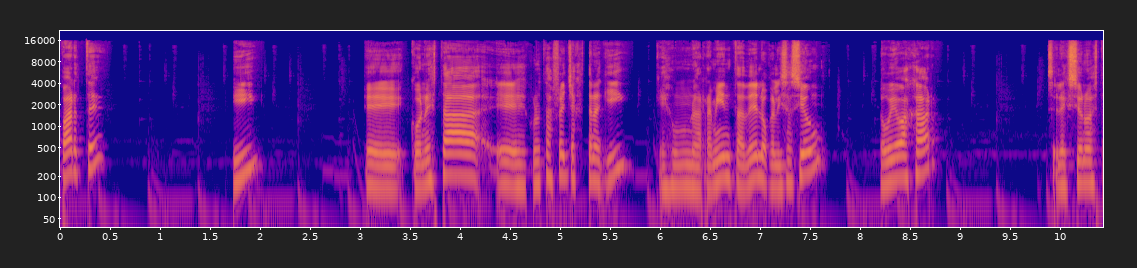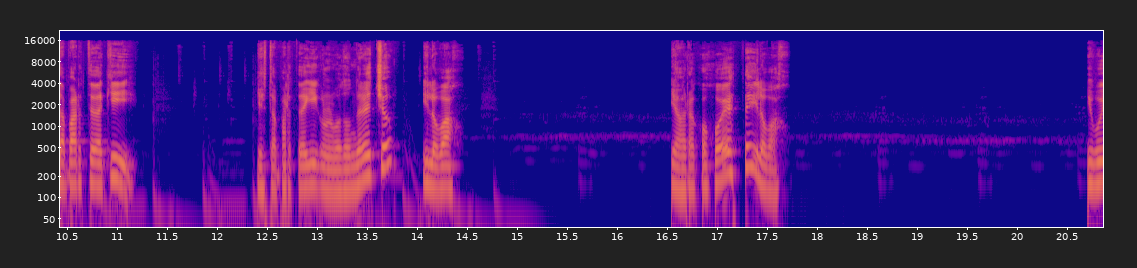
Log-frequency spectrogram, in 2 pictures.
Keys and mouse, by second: 0.0 shift+right click, 0.3-2.1 middle drag, 2.1 click, 5.4-9.0 drag, 9.8 right click, 10.7 right click, 11.6 right click, 12.6 shift+right click, 13.6-15.6 drag, 16.4 right click, 17.4-18.9 drag, 19.5 middle click, 20.5 right click, 20.6 middle click.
